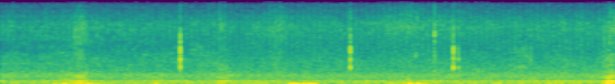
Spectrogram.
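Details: Honey bees at a queen-rearing apiary make a constant low hum, broken by soft thuds and occasional light ticks from work at the hives.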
